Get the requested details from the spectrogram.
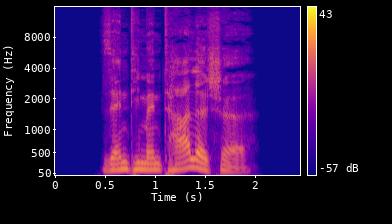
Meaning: inflection of sentimentalisch: 1. strong/mixed nominative/accusative feminine singular 2. strong nominative/accusative plural 3. weak nominative all-gender singular
- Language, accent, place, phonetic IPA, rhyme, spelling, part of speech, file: German, Germany, Berlin, [zɛntimɛnˈtaːlɪʃə], -aːlɪʃə, sentimentalische, adjective, De-sentimentalische.ogg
